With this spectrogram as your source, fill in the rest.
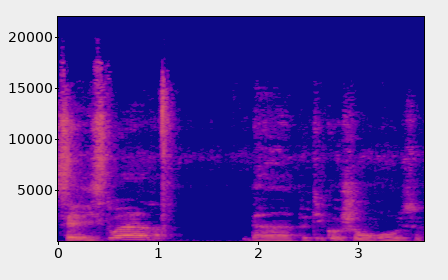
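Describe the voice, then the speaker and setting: Very wide pitch swings from a man at a medium pitch. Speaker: storyteller. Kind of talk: children's storytelling, tale told to an audience.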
